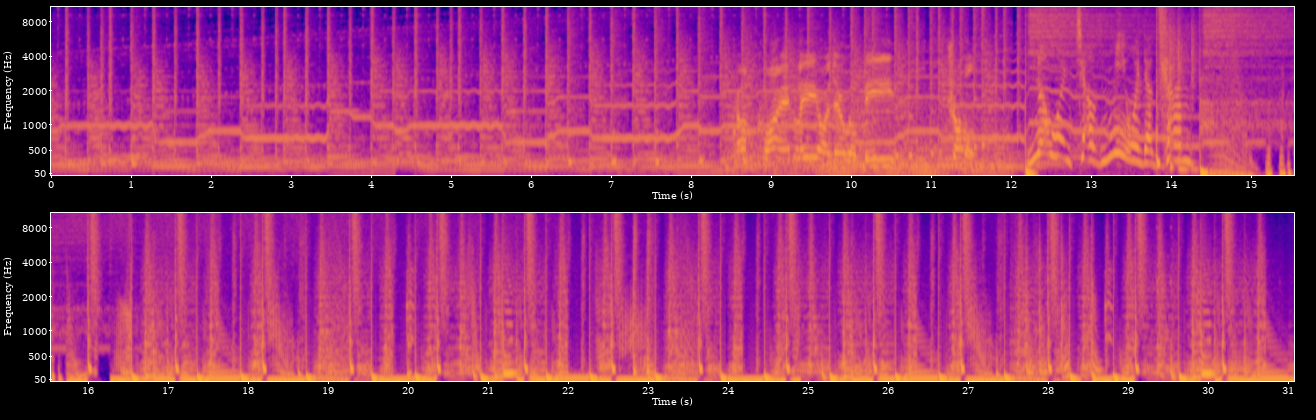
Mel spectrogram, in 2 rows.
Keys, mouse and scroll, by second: 0.8 click, 0.8-2.8 typing, 4.0 click, 5.0 g, 5.1 g, 5.9 click, 6.3 click, 6.5 g, 6.6 g, 7.1 click, 7.7-9.4 middle drag, 10.5 g, 10.8 x, 14.2 click, 15.2 middle click, 16.1 click, 17.0 click, 17.3 shift+click, 18.4 g, 18.7 z, 21.4 click, 22.3 g, 22.7 z, 24.0 click, 24.9 g, 25.2 z, 27.4 click, 27.4 typing, 29.7 click, 30.2 g, 30.3 g.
